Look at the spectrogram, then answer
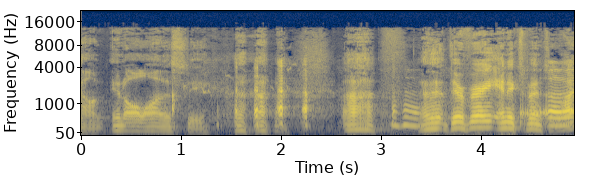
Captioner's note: both laugh; laughs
